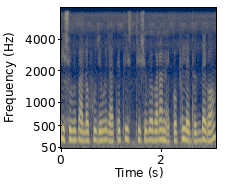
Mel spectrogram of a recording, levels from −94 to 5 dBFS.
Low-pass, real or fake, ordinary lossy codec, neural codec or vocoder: 7.2 kHz; real; none; none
